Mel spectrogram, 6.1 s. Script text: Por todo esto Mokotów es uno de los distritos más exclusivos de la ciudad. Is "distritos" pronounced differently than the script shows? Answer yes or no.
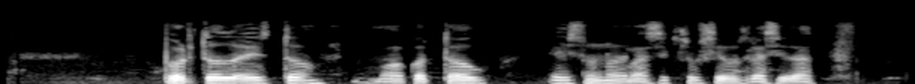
yes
